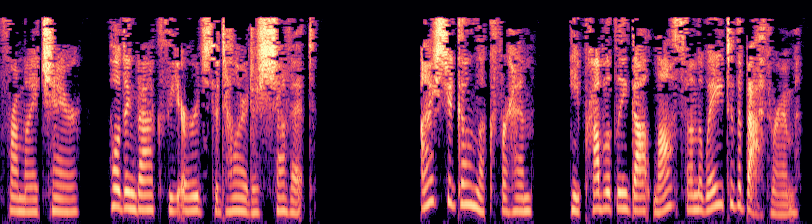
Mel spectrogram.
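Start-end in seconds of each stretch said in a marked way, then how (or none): none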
